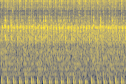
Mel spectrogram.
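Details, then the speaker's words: Yamaha Jupiter Z that had a loud knocking clutch noise, fixed by adding one ring (shim) and changing the black, old oil. Now a steady, even single-cylinder idle at about nine beats a second with no knock: normal idle; an exhaust leak is noted. "Nah, kan si motornya itu kembali adem ya, Teman-teman. Tidak seperti tadi pokoknya ya."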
